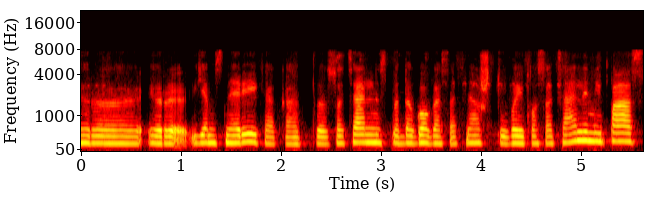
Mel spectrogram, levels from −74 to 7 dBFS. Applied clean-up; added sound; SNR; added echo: neural separator model SepFormer DNS4.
